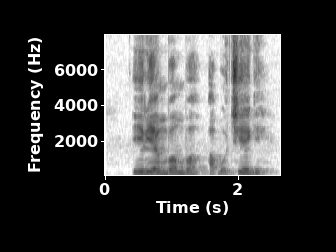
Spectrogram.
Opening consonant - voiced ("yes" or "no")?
yes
